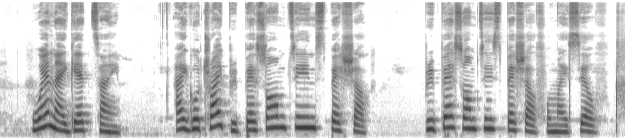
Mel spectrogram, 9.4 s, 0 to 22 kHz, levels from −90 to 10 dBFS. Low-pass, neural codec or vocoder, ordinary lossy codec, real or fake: none; none; none; real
